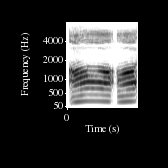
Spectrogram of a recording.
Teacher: সবচেয়ে গলার নিচ থেকে যে বর্ণটা উচ্চারিত হয় সেটা হচ্ছে আ, আর সবার উপর থেকে যেটা উচ্চারিত হয় সেটা হচ্ছে উ এবং ই।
